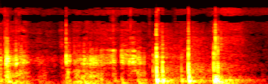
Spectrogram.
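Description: Handling noise of a pistol and a Kydex holster on a hard floor: a rustle, then three sharp clicks about a quarter second apart.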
